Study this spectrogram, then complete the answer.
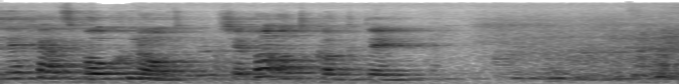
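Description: A woman speaks with animation through a microphone in a large hall.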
